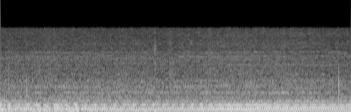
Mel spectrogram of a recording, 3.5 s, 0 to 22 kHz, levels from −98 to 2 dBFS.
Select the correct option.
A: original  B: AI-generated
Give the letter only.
A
